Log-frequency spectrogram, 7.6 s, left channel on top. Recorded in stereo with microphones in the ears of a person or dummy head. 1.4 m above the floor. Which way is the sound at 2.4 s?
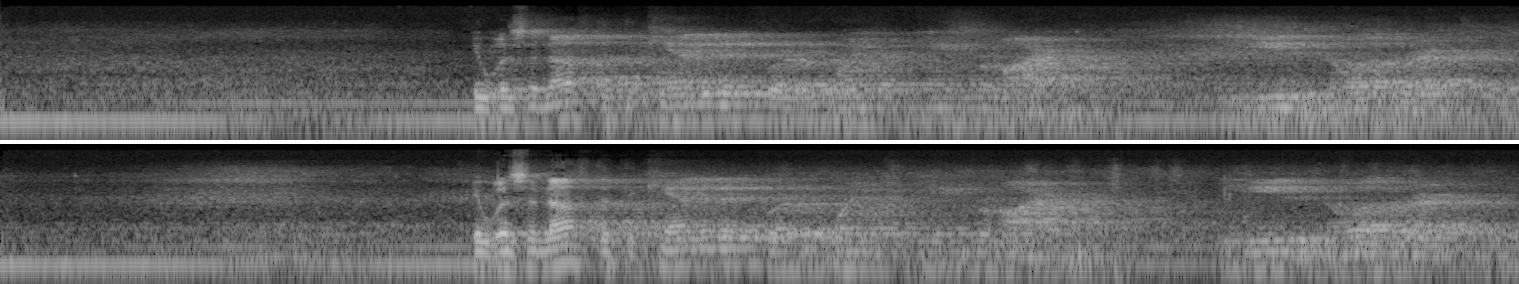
30° right (ahead or behind).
